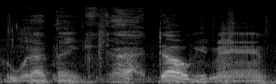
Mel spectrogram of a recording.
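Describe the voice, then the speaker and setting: A man's voice: deep voice, steady tone, takes it slowly, vocal fry, noisy background. A man, co-hosting a casual chat and stammering through teasing restarts. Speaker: podcast co-host.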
